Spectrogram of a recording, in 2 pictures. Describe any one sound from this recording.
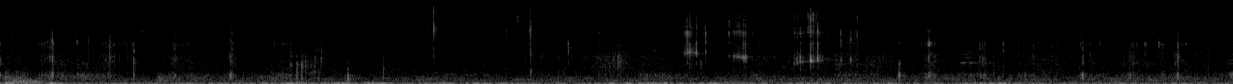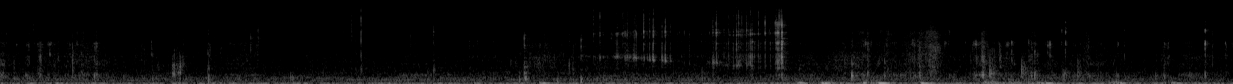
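A man pulls juicy pieces of pineapple apart with his fingers, close up.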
